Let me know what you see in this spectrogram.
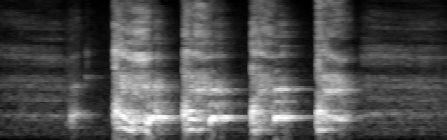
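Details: Sick adult woman coughing miserably and constantly: four loud, harsh, deep coughs in quick succession, barking and hacking, then a quiet breath in; barking cough.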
